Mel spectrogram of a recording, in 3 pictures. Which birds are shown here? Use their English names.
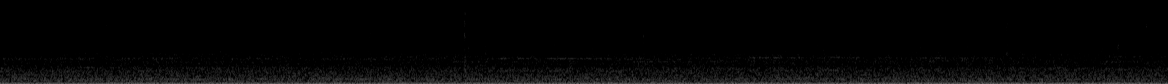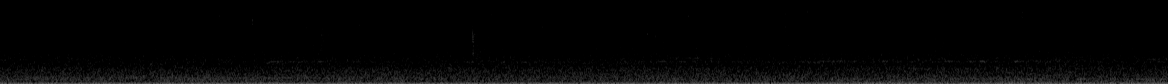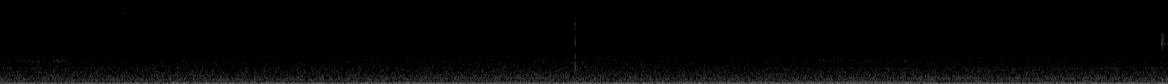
Canada Goose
